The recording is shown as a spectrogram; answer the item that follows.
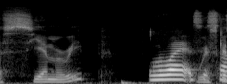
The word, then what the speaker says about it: Siem Reap: habité comme 2 ans à Siem Reap? Ouais, Ou c'est est-ce que ça ça. se prononce comme ça? Exactement. Alors, en français, on va plutôt dire Siem Rep.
